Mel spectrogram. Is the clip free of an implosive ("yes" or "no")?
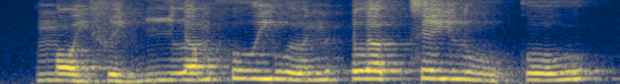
yes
